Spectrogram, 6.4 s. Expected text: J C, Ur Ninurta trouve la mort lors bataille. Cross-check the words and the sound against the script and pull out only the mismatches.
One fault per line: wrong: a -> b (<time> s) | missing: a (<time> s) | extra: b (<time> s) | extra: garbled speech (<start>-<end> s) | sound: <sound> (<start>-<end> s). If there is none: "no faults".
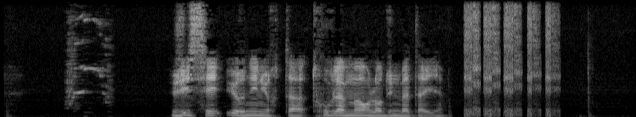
sound: squeak (0.6-1.2 s)
extra: d'une (3.8 s)
sound: laugh (4.6-5.6 s)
